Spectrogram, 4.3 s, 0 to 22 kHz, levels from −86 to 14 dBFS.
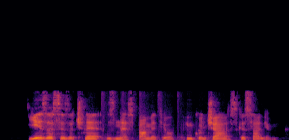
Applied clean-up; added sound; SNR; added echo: neural separator model SepFormer DNS4.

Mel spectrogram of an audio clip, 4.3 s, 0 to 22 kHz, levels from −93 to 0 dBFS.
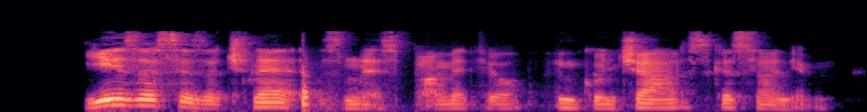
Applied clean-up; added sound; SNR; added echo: neural mask model DeepFilterNet 3.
